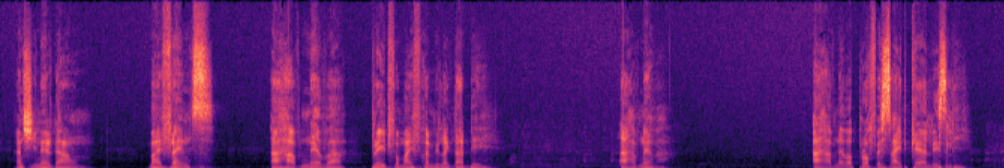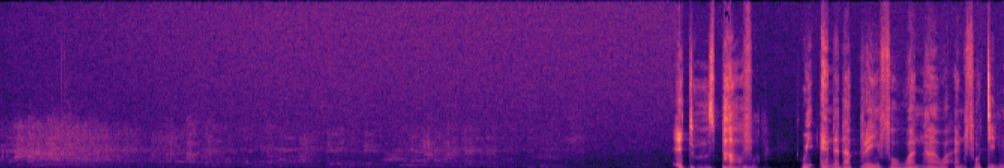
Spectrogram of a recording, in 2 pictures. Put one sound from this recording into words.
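A man preaches with animation into a microphone, heard through loudspeakers in an echoing hall.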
